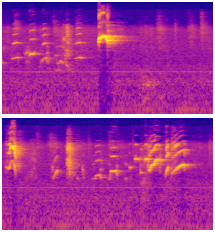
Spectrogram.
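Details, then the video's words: Cockatiel described as in love, giving a mix of short high chirps, a loud sharp squawk and quick twittering whistles in an irregular run, against a steady faint electrical hum. "Cockatiel in love"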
